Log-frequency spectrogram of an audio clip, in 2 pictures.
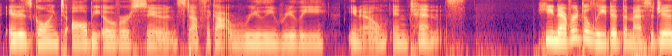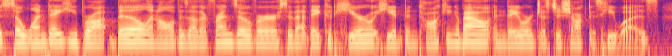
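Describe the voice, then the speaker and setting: Clear-voiced woman retelling a creepy story. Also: steady tone, normal speed. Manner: retells stories with frequent fillers, drops to a low murmur for asides. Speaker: podcast co-host. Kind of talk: casual true-crime storytelling.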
